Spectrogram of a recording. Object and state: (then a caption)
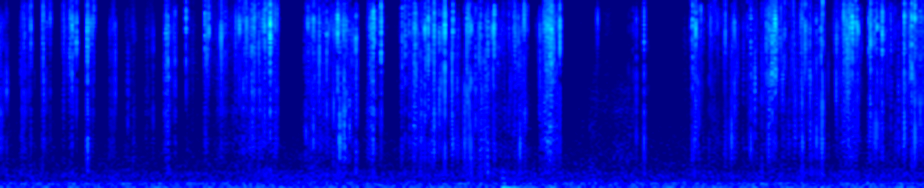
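Crinkly fabric baby book. Fingertips scratch and rub the crinkly fabric page of a soft cloth baby book, open to the kangaroo page with a ribbon and a small mirror, then a flat hand presses down on it. The result is a quiet, dense stream of bright, crackling crinkles and rustles in short bursts, with brief near-silent gaps between them.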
